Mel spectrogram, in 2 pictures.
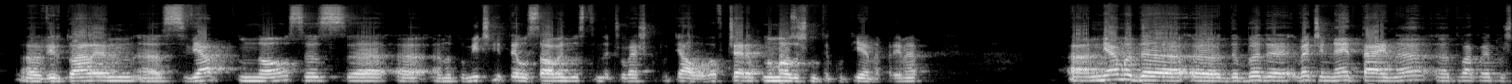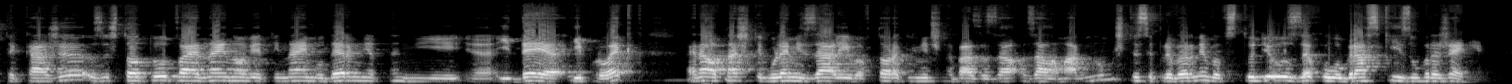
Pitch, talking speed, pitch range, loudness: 165 Hz, 105 wpm, 155-175 Hz, -11 LUFS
